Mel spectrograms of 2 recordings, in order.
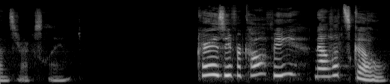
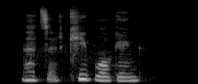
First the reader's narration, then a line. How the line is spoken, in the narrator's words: Ryan muttered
